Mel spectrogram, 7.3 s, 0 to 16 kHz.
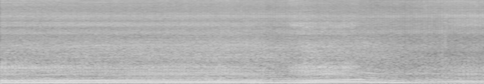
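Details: International Harvester Scout 80 barn find (1961/1964) after years of sitting, on choke. Low four-cylinder idle sags and picks back up; running again but not fully settled.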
